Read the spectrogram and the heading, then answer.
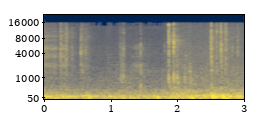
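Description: Someone types on a computer keyboard, producing scattered, soft keystroke clicks in short irregular clusters over a low, steady background hum, with no speech.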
